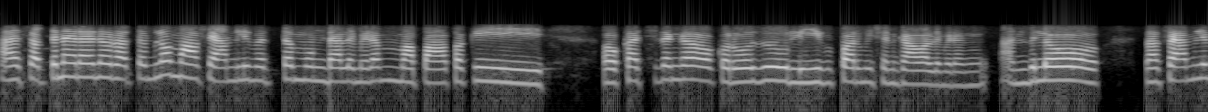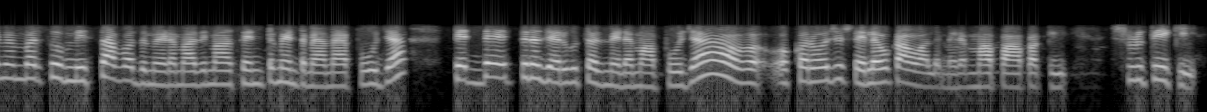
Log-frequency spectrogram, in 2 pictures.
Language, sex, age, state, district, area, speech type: Telugu, female, 30-45, Telangana, Ranga Reddy, rural, conversation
